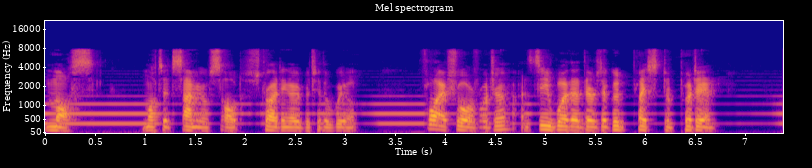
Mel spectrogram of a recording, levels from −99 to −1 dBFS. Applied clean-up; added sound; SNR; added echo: neural mask model RNNoise.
